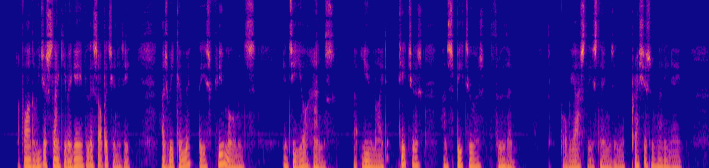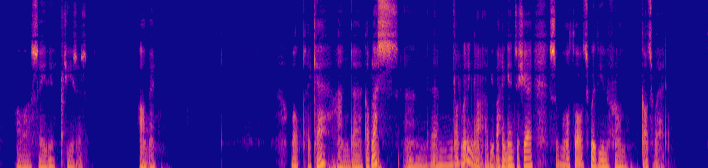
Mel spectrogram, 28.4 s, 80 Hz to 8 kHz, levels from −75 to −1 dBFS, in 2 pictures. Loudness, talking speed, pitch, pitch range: -26 LUFS, 150 wpm, 90 Hz, 80-100 Hz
